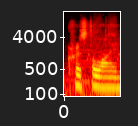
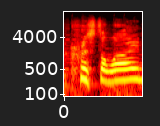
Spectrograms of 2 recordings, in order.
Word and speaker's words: crystalline: a weird little honeycomb crystalline pattern in the background i will say either crystalline or crystalline whichever pronunciation you prefer now here's a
